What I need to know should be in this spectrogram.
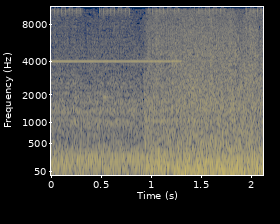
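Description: A missile explodes with a loud blast.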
